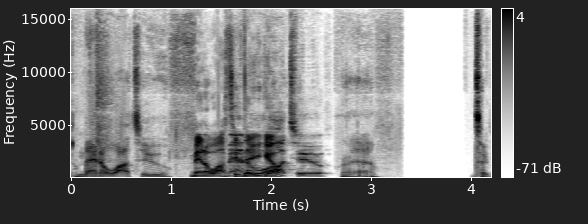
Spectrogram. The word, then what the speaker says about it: Manawatu: When I walk in that pits and I put on my other mask, Manitowati Titans player, or however you pronounce their team name. Manawatu.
